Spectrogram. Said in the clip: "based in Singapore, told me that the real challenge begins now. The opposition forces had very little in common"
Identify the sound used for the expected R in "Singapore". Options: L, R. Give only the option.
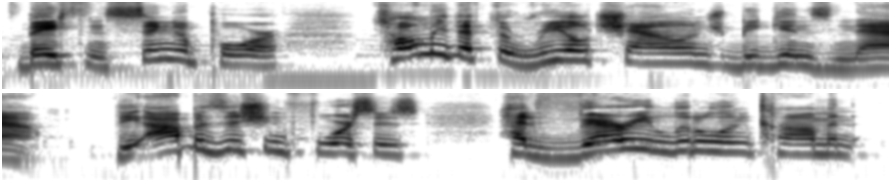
R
